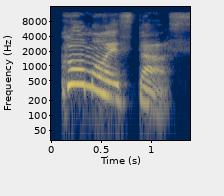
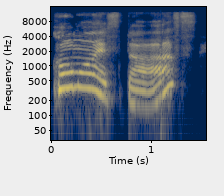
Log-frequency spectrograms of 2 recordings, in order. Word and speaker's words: cómo estás: Now take care with the emphasis. Spanish does not have question form like English. How are you? You don't have that. So, ¿cómo estás? It's all in the flexion of the voice, in how you pronounce things. And it has to go up.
